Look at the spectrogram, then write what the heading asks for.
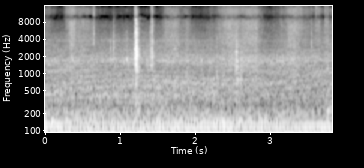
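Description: A skid steer idles steadily near a big pile of corn on a farm, its low engine drone continuous and close, with a couple of brief clicks and knocks on top.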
